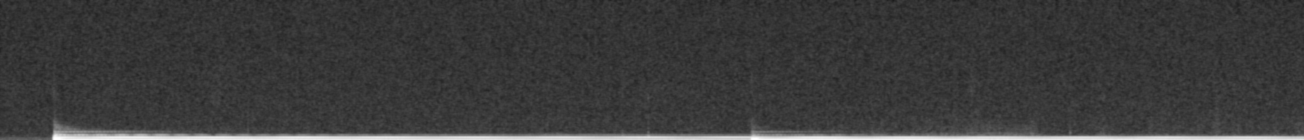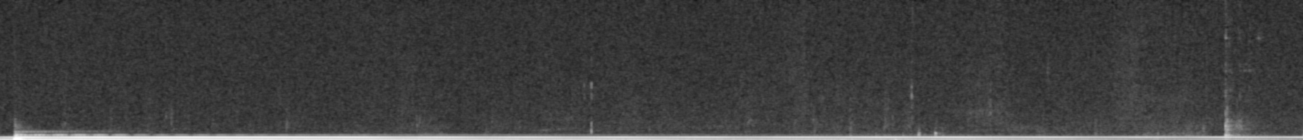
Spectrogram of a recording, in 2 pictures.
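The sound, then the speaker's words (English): A meditation gong on a meditation retreat struck three times to mark the end of a sitting, each stroke several seconds apart, its deep humming tone sustaining and overlapping into one long, steady ring with no talking. “The next gong will mark the end of the sitting.”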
